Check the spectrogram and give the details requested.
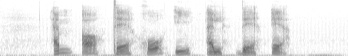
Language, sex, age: Norwegian, male, 29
